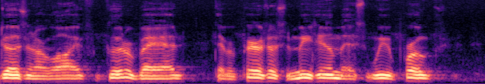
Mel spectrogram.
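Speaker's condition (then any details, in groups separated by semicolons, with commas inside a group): Parkinson's disease; onset age 49, worsened after 7 years, deep brain stimulation, six surgeries at Vanderbilt Hospital; 17 years since onset, progressive, accelerated during oral cancer treatment, weak, immunotherapy at West Clinic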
